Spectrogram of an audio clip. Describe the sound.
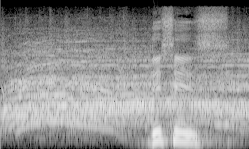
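An audience in a room at a live event cheers and whoops loudly for the hosts in a dense wash of voices, with a couple of sharp, rising whoops cutting through near the end.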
